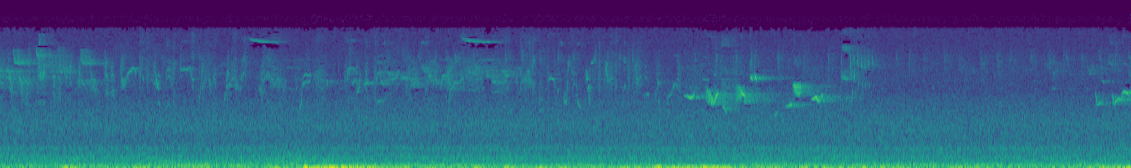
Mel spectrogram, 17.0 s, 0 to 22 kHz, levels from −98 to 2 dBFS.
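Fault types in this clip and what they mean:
Compressed frames skipped: five times, whole coded frames of these sounds go unplayed, so the audio leaps ahead by up to about a tenth of a second. Unlike a dropout, no silent gap appears.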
